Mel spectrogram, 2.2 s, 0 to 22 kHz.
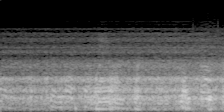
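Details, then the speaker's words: Sony CRF-5090 Earth Orbiter receiver, bought as a non-worker and never serviced, on the FM band: muffled, smeared voices and hiss run together with no clear station. Garbled, very distorted reception; the cause is unknown, and a recap is suggested. "That doesn't sound good. That sounds like all the stations are... That sounds like all the stations are garbled in together."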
